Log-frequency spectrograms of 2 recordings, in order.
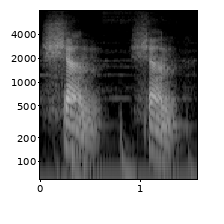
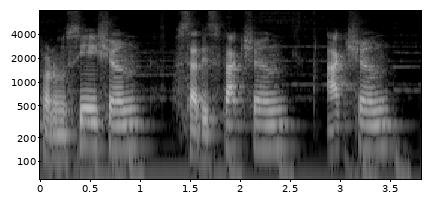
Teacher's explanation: Hay una shua, el sonido sh y el sonido de la N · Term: sh suave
